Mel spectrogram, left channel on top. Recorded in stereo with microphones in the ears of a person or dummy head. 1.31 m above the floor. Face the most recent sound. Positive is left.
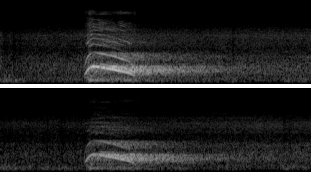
turn(degrees=70)  # may be behind; listen again after turning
